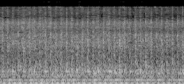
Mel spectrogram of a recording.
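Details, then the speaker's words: Rebuilt Mitsubishi 4D34 120 PS diesel, manually serviced injection pump, first start after full engine assembly: steady even diesel clatter at idle with regular firing beat, no knocks; engine running healthy, oil looks good, break-in to follow. "Oke mas, coba di starter mas. Untuk mesinnya sudah hidup."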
